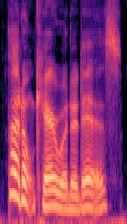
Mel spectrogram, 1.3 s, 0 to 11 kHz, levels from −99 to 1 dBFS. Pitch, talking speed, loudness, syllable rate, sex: 195 Hz, 285 wpm, -16 LUFS, 5.8 syllables/s, female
